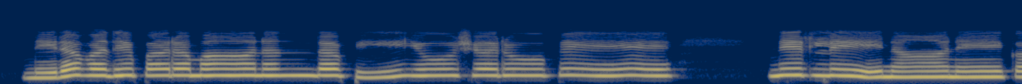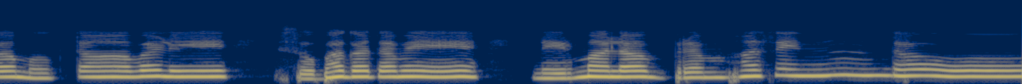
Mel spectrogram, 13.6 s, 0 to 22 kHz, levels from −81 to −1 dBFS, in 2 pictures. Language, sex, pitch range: Telugu, male, 250-300 Hz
